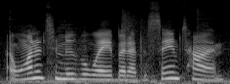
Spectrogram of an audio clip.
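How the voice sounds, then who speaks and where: A woman reading a visual novel aloud as an expressive, dramatic narrator. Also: a little high, moderate pace, poor audio. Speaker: let's play streamer. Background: music in the background.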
